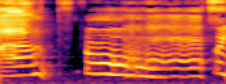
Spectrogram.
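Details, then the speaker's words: Newborn baby in the first week home, being breastfed, cries at feeding time as he wakes: rhythmic, moderately loud wails with brief pauses, an ordinary hunger cry. "Je dois aller le nourrir, c'est en gros comme ça que ma journée se passe à chaque instant pendant qu'il se réveillera et je me dis "bon temps de te nourrir""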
